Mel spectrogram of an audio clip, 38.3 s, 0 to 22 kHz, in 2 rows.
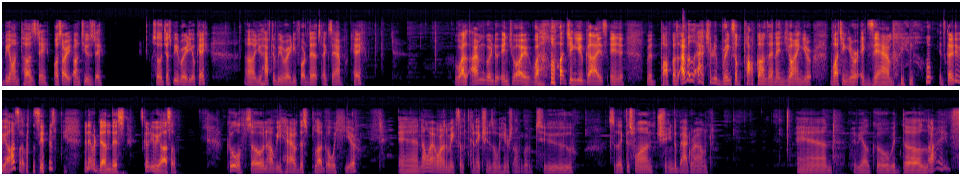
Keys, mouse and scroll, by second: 0.2 alt+middle click, 0.4 alt+right click, 0.7 alt+click, 1.5 alt+middle click, 1.7 alt+right click, 3.4 r, 5.4 r, 6.6 w, 7.1 alt+middle click, 7.3 alt+right click, 7.6 w, 8.6 q, 8.8-9.5 scroll down 3, 9.1 alt+click, 10.0 alt+scroll down 1, 10.1 alt+click, 10.5 alt+middle click, 11.2 alt+right click, 11.4 alt+click, 11.8 alt+scroll down 2, 12.0 alt+middle click, 12.3 alt+scroll up 3, 12.5 alt+click, 12.9 alt+middle click, 13.1-13.9 alt+scroll down 1, 17.1 alt+middle click, 17.4 alt+scroll down 1, 17.6 alt+click, 18.0 alt+middle click, 18.2 alt+scroll up 2, 18.4 alt+click, 18.8 alt+middle click, 19.1 alt+right click, 19.3 alt+click, 19.7 alt+right click, 19.9 alt+middle click, 20.2 alt+right click, 20.6 r, 21.7 w, 23.4 q, 23.6 scroll down 3, 24.1 alt+click, 24.6 alt+middle click, 24.9 alt+scroll down 1, 25.1 alt+click, 25.5 alt+middle click, 25.8 alt+scroll up 2, 26.0 alt+middle click, 26.7 alt+middle click, 27.0 alt+scroll down 1, 27.2 alt+click, 27.6 alt+middle click, 28.0 alt+scroll down 1, 28.1 alt+click, 28.5 space, 30.4 space, 30.9 alt+middle click, 31.1 alt+right click, 32.8 alt+b, 33.8 alt+middle click, 34.1 alt+right click, 34.3 alt+click, 34.5 alt+right click, 34.8 alt+middle click, 35.0 alt+right click.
